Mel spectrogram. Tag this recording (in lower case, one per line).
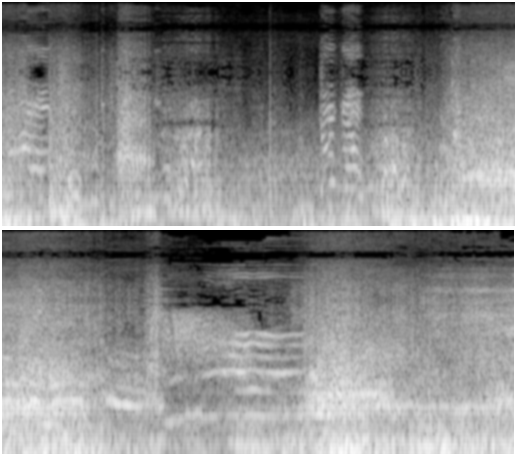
speech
